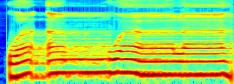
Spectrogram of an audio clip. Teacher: fathah bertemu alif dua harakat mad thbi'i · Zinatau wa amwala, wa mim sukun bertemu wawu idhar syafawi, mim sukun dibaca jelas tanpa mendengung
